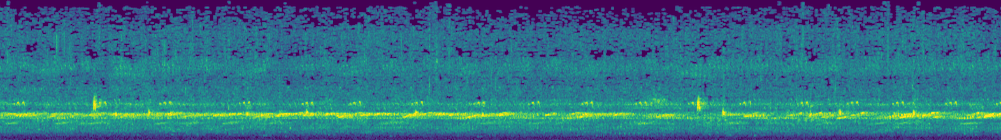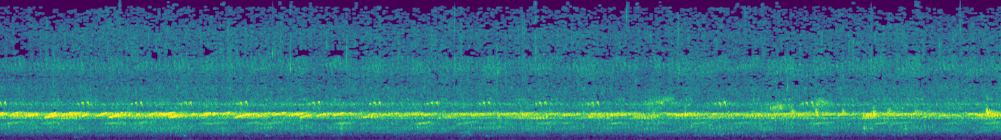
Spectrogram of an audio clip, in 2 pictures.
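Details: Lakeside frog chorus: many overlapping callers form an unbroken high, buzzing trill, with sparse sharper clicks and chirps scattered above the steady wash of sound.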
